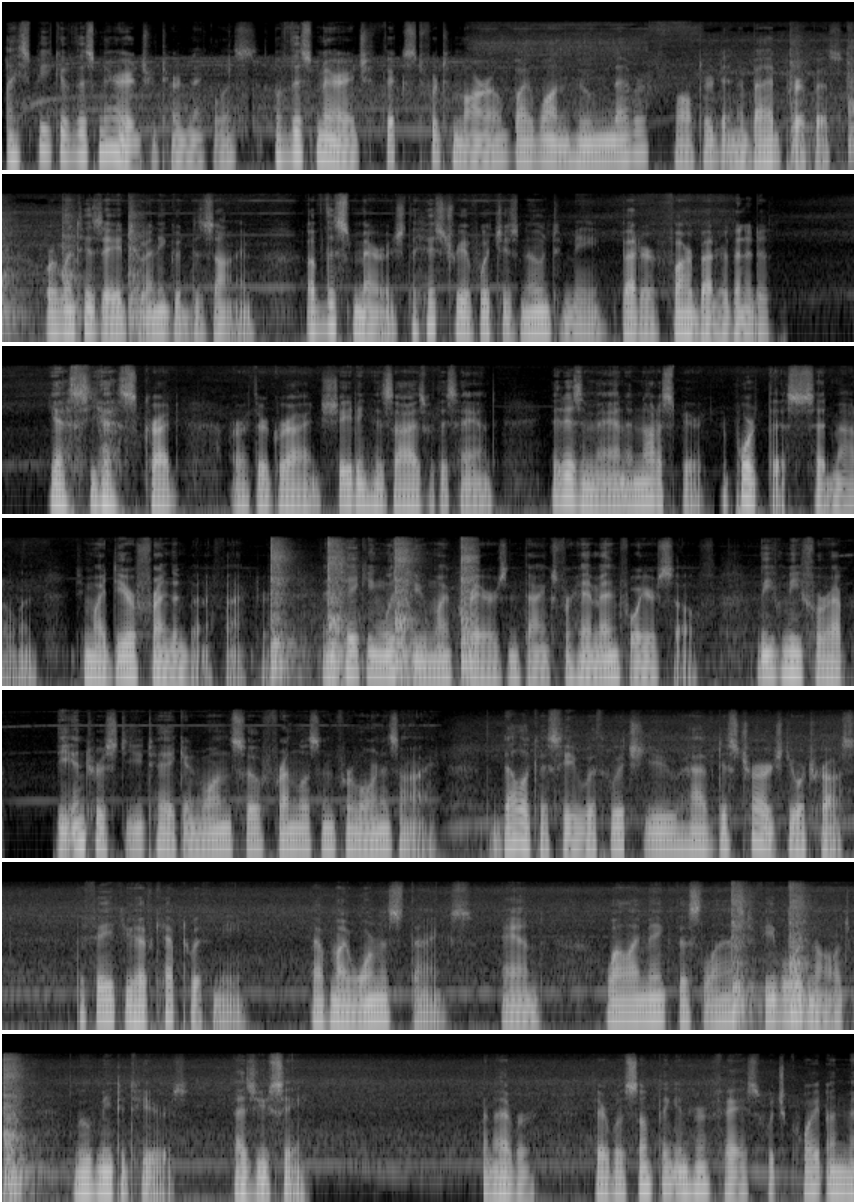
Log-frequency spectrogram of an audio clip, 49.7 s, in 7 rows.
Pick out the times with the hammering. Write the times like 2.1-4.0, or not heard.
6.5-8.3, 23.5-25.3, 41.5-43.0.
